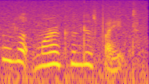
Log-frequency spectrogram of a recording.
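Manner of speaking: normal talking voice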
